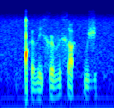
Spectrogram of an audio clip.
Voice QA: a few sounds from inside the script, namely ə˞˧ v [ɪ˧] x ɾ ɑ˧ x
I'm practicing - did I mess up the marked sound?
no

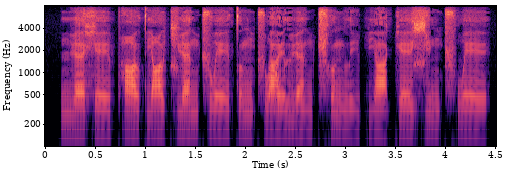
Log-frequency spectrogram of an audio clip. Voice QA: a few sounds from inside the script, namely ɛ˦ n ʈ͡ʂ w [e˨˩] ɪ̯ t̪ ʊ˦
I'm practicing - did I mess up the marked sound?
no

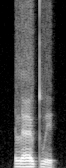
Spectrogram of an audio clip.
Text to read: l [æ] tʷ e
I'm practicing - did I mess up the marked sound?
no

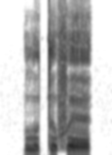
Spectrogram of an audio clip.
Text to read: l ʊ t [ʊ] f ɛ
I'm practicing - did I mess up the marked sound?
yes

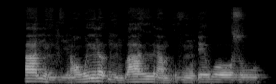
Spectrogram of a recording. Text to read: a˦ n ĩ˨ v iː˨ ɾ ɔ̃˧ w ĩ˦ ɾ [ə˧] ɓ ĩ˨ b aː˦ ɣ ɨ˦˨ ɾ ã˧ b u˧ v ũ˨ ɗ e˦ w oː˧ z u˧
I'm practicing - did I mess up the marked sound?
no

